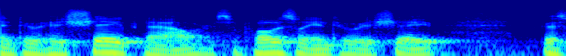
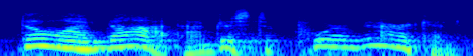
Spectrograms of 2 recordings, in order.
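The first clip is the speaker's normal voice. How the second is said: much higher, softer, hammed-up poor student; mock pleading; 8 semitones higher, 6 dB quieter than usual. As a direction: plead innocence in a high mock whine.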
